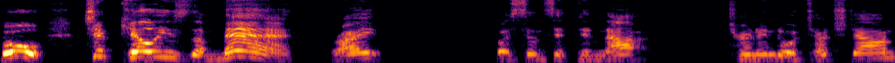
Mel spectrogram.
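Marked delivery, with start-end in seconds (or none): 0.0-1.9 mock pumped-up, high, excited screaming. Describing the imagined reaction to a touchdown while watching TV: retelling an excited scream. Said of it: "I would have been in here screaming".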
